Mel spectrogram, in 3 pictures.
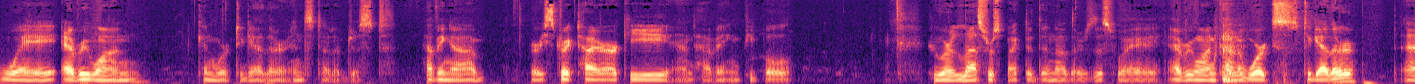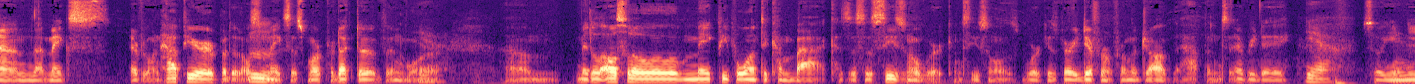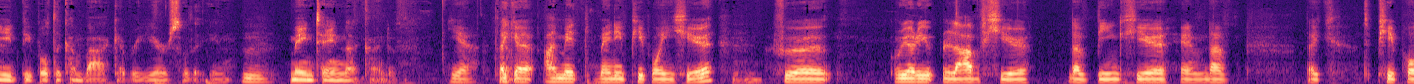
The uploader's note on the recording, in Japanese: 音声が前回のエピソードより大きめです。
